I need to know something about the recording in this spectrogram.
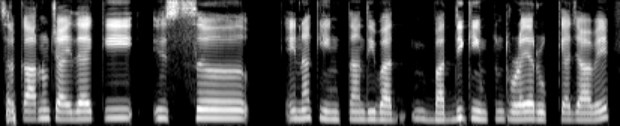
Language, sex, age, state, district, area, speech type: Punjabi, female, 45-60, Punjab, Fatehgarh Sahib, rural, spontaneous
